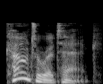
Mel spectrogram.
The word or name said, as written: counterattack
